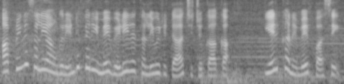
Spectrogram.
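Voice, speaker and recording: A woman's voice: high voice, animated, fairly quick, background noise. A woman narrating a scripted children's moral story.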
